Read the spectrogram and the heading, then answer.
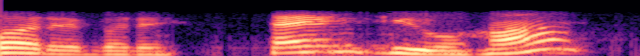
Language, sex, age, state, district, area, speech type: Goan Konkani, female, 30-45, Goa, Ponda, rural, conversation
